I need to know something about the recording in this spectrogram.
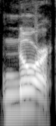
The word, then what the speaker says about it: Newark: area when he says newark he me he's saying newark uh new jersey is what he's written no it's it's nork it's it's pronounced n-o-r-k norc well whatever it is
